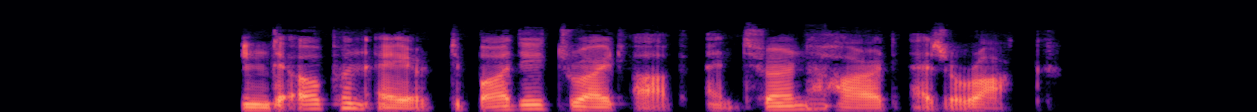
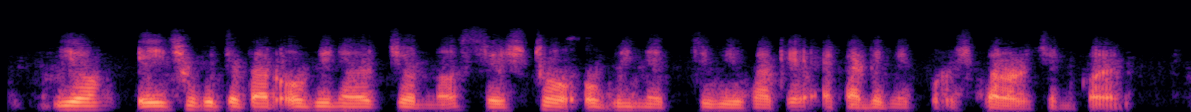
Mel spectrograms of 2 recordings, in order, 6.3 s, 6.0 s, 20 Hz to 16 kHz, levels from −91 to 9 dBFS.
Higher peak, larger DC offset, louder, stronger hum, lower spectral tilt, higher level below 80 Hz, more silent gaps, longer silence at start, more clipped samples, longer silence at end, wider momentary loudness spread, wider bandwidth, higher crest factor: about the same, -2 dBFS vs -2 dBFS; neither; about the same, -18 LUFS vs -20 LUFS; neither; second, -7.5 dB/octave vs -9.5 dB/octave; first, -54 dBFS vs -62 dBFS; first, 2.18-2.24 s, 3.45-3.52 s vs none; first, 1.2 s vs 0.25 s; neither; first, 1.25 s vs 0.35 s; about the same, 7 LU vs 9 LU; first, 6.2 kHz vs 5 kHz; about the same, 18 dB vs 18 dB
